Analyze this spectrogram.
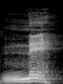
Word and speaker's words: neh: It's pronounced neh, N-E-H. Come on, neh. Come on, neh. Neh. And it's just another way to say now, but it has as many as many uses as the word fuck.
